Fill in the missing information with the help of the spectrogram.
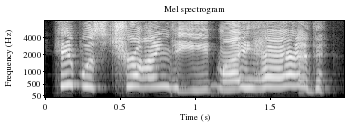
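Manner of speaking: high, loud, panicked cry; a pony terrified of an unseen mouth; panicked exclaim. Acted. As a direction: scream it as you back away. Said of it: "Carrot Top exclaimed".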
